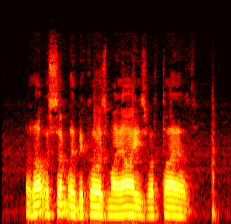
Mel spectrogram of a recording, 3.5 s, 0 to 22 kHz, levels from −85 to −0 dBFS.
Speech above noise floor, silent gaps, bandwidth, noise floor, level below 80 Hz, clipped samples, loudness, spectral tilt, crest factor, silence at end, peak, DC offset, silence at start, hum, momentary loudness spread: 24 dB; none; 10.5 kHz; -37 dBFS; -52 dBFS; under 0.1%; -14 LUFS; -7 dB/octave; 14 dB; 0.25 s; 0 dBFS; under 0.1%; 0.4 s; none; 8 LU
